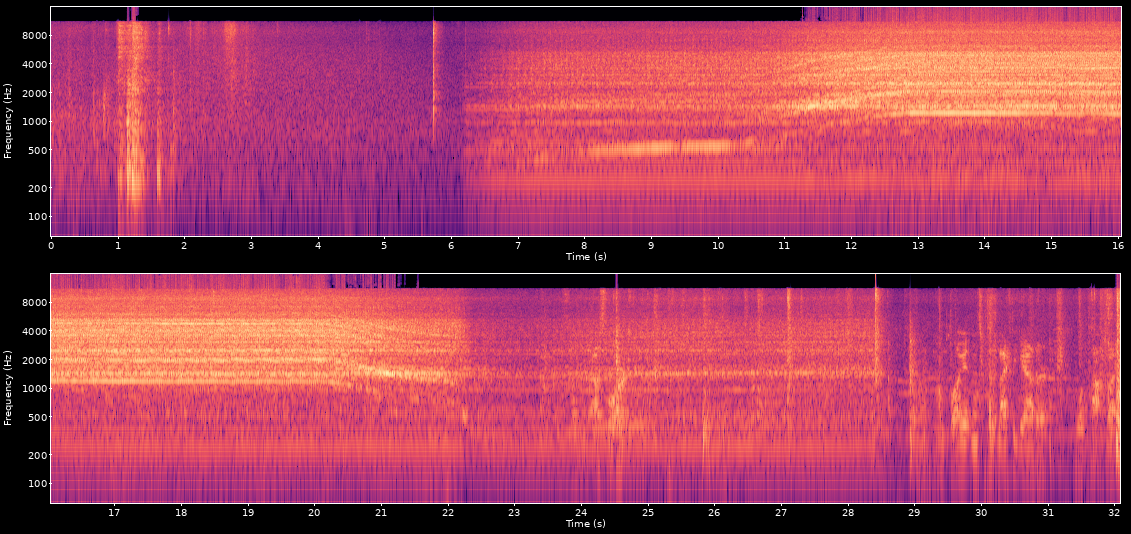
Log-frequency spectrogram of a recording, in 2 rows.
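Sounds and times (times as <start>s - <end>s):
milling machine spindle whine: 6.2s - 28.6s.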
